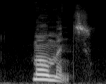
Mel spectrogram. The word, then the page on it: moments: American English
